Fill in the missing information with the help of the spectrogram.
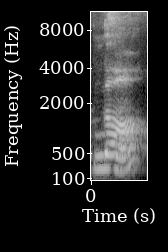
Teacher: there is a sound nga, which is velar nasal sound, which is very frequent in the word initial position.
